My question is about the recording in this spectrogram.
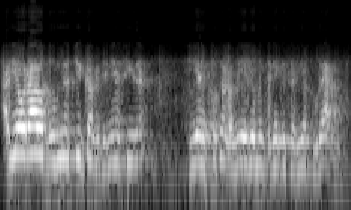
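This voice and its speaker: A woman, giving a lively church testimony and acting out the dialogue as she tells it. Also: on the high side, rapid-fire. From Peru. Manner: animated storyteller acting out dialogue. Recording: tinny phone-like line with faint noise.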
